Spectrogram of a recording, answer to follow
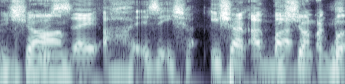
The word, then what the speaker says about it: Eshaan Akbar: is it Eshaan Akbar? Eshaan Akbar. Eshaan Akbar, yeah.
